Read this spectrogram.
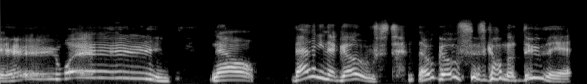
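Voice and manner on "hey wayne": high, long drawn-out call; imitated calling out. Imitating what the spirit box picked up, high drawn-out call. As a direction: mimic a distant voice calling a name, stretched high. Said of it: "you hear him clear as day say".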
